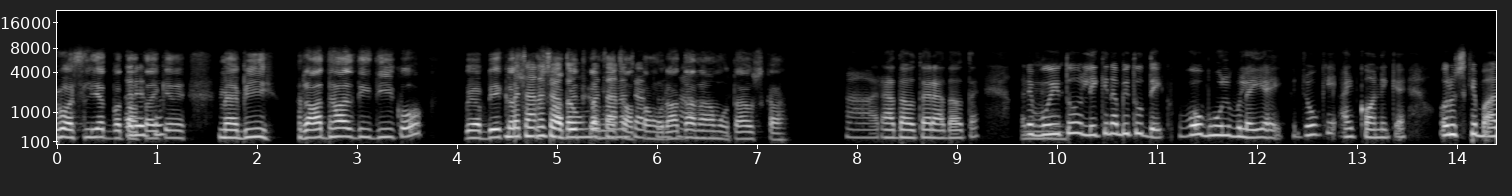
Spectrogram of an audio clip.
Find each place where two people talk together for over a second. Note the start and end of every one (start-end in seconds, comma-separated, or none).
4.6-6.6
